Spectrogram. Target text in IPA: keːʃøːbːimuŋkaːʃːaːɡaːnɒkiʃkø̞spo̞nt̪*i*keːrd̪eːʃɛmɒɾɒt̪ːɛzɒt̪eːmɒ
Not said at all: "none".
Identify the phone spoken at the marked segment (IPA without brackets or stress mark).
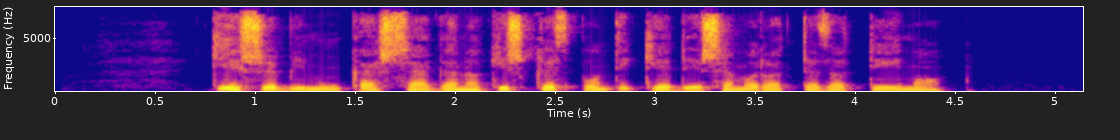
i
